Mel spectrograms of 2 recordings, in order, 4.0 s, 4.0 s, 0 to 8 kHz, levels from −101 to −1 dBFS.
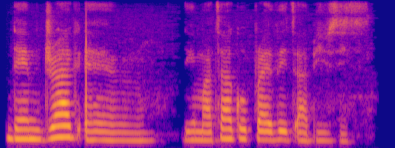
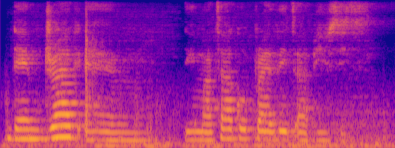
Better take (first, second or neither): first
